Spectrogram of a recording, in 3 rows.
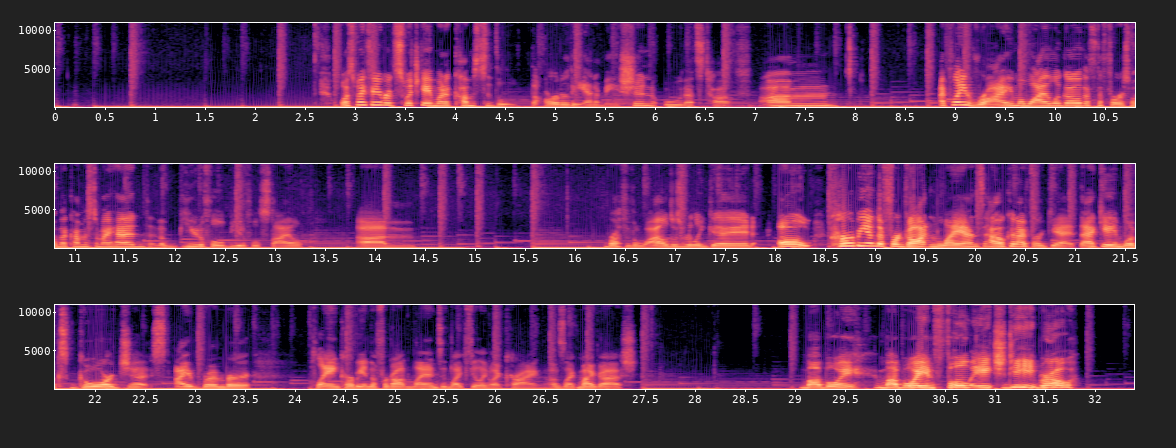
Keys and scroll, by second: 27.5-28.8 scroll down 1, 29.2-30.4 scroll up 1.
